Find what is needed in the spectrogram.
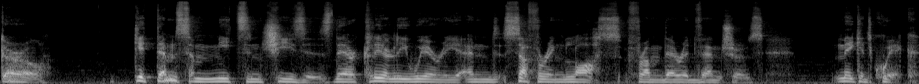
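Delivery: guttural voice rumbling from the chest. Voicing a woman ordering the barmaid to bring food: guttural rumbling voice. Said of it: "guttural, almost like rumbling in her chest".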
